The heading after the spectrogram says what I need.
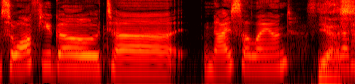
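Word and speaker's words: Nyasaland: Um so off you go to Nisa land. Yes. Is that how you pronounce it? Nasaland.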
